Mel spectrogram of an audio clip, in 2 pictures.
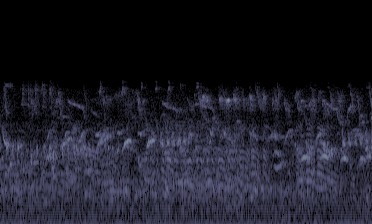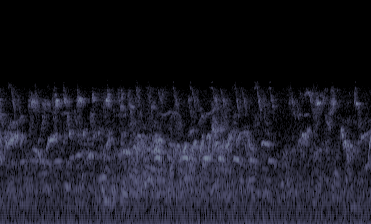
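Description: A large crowd of people chatters and calls out nearby outdoors.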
